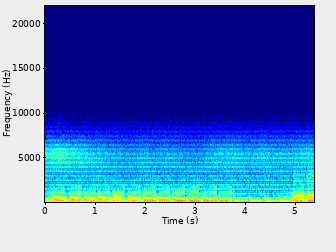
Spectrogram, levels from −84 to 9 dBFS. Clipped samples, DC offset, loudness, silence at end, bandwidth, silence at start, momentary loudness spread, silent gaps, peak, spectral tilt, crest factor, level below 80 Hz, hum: under 0.1%; under 0.1%; -20 LUFS; 0 s; 8.4 kHz; 0 s; 8 LU; none; -4 dBFS; -7.5 dB/octave; 16 dB; -40 dBFS; none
